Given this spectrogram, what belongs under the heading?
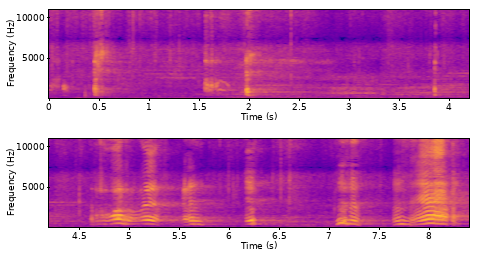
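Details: Short, high-pitched wavering cries and whimpers from a newborn during neonatal care and cleaning just after birth, over room noise with a few brief voices: a newborn crying.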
